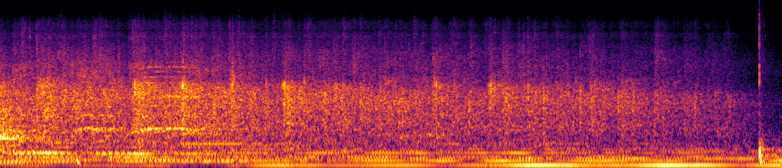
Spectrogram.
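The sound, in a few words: church congregation applauding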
